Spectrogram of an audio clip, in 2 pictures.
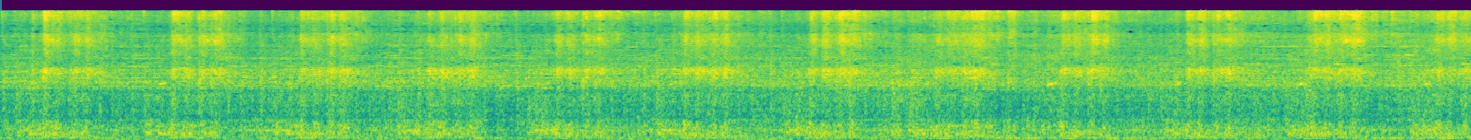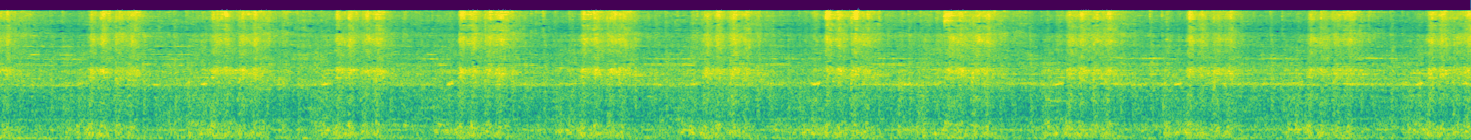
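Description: Railroad tank cars of an oil train rolling past close by: a steady, loud rumble of steel wheels on rail, with clickety-clack repeating at an even pace as the car trucks cross rail joints. A faint thin steady tone from the wheels runs above it.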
